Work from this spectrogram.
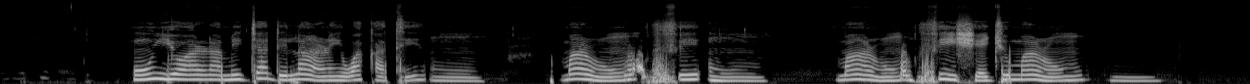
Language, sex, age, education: Yoruba, female, 30-45, tertiary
